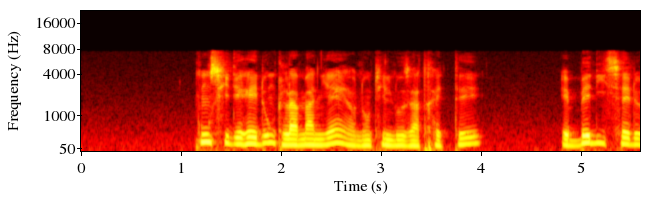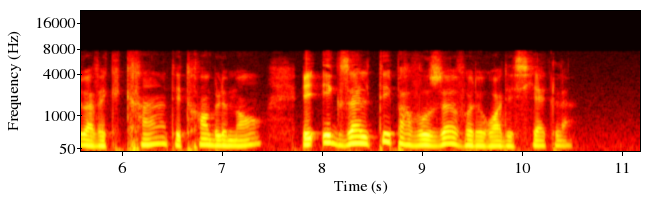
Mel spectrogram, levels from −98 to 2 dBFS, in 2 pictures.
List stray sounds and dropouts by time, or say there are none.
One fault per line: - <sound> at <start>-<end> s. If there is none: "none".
none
